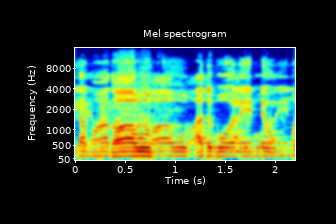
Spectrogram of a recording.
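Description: A man's voice intoning an Islamic supplication, held on a near-steady chant-like pitch.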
